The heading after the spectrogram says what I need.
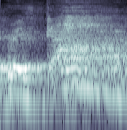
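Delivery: put-on American accent, a different voice. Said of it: "put a, an American accent on".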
